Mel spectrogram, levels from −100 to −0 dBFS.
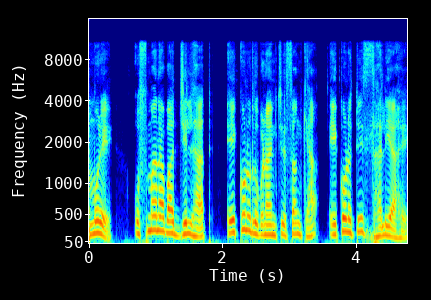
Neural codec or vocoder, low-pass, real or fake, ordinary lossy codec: codec, 24 kHz, 0.9 kbps, WavTokenizer, medium speech release version 2; 10.8 kHz; fake; none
